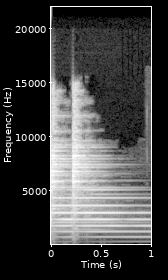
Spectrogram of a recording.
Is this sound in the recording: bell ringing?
yes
